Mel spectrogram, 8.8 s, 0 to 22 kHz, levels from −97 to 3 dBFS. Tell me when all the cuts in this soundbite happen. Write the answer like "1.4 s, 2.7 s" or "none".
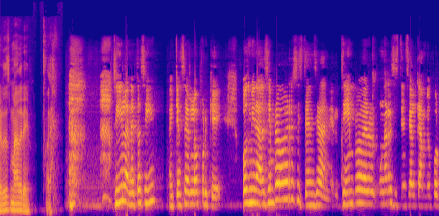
2.3 s, 6.8 s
